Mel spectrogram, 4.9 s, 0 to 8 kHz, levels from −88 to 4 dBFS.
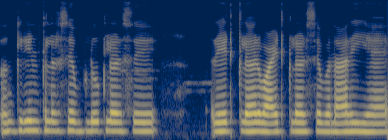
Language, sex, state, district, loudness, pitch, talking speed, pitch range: Hindi, female, Jharkhand, Deoghar, -19 LUFS, 190 Hz, 175 wpm, 185-200 Hz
